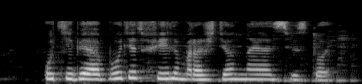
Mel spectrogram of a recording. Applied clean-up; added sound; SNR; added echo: classical method log-MMSE.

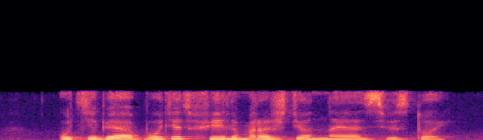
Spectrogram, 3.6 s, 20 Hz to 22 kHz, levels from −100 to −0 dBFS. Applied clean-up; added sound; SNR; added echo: none; none; none; none.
